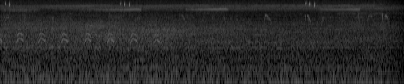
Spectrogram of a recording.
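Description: Birds calling outdoors: one bird gives a quick run of about eight short rising-and-falling calls over the first three seconds, while smaller birds make faint high chirps now and then. A steady low rumble runs underneath.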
